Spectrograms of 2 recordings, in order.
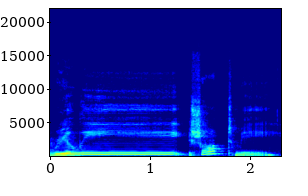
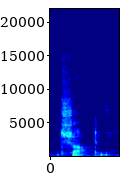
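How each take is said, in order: First: Much higher and very slow, stretched out; dramatic slow. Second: A breathy whispered echo. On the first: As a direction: drag every word out in mock awe. Dramatic emphasis on being shocked. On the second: Repeating her shock to viewers as a whispered aside. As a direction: drop to a hushed secret whisper. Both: Real, not acted.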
